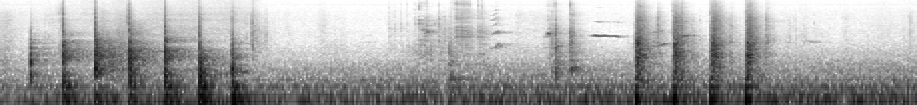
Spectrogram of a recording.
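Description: Rapid knocking on a door: a run of about six quick knocks, a pause with a brief squeak, then a second run of four knocks, over a steady low hum.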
